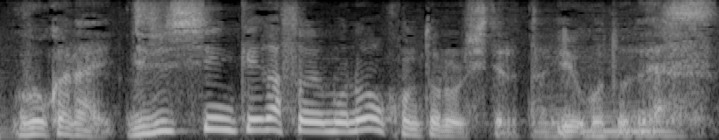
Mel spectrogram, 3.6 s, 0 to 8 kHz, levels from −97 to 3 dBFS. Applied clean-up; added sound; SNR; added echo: none; none; none; none.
